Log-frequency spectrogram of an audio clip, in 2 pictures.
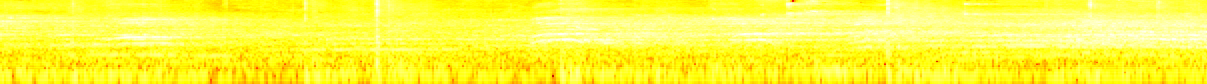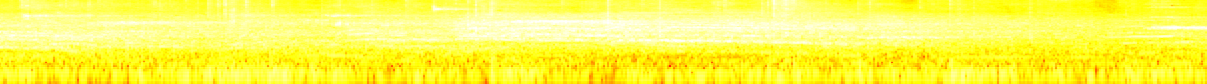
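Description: Young women shout and call out to each other in a large echoing hall.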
